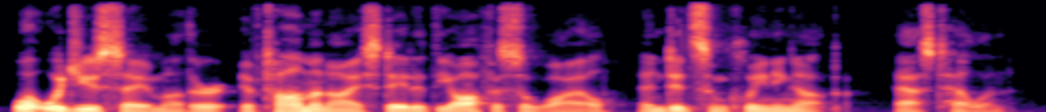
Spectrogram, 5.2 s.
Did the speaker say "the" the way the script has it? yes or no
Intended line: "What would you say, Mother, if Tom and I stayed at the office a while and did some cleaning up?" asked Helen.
yes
